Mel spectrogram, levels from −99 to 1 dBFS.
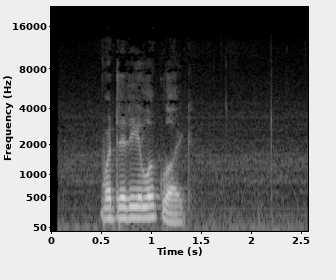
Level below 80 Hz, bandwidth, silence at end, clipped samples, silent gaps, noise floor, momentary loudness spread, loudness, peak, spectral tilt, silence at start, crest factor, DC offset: -56 dBFS; 9 kHz; 1.25 s; under 0.1%; none; -53 dBFS; 8 LU; -24 LUFS; -8 dBFS; -8.5 dB/octave; 0.5 s; 18 dB; under 0.1%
